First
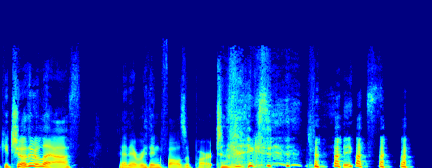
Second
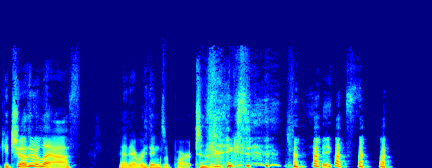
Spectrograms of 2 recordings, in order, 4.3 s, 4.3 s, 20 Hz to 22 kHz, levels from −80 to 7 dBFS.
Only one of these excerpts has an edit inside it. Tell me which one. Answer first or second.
second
